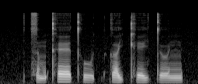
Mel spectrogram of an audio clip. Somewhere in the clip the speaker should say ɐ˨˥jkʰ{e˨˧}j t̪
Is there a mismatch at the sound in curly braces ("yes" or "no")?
no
